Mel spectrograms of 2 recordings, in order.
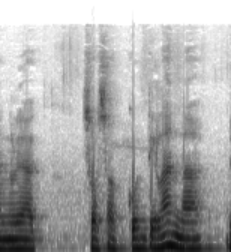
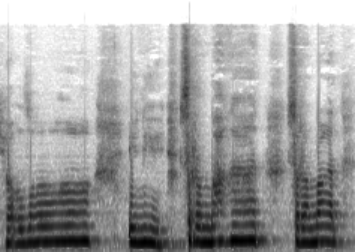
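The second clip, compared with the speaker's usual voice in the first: higher, whining plea of terror; imitated tearful wail; 5 semitones higher than usual. Crying while riding away, imitated tearful wail. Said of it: "Itu gua sambil nangis-nangis".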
